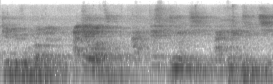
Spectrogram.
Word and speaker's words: Adeduji: Adeduji. Spell it. Say that spell. A-D-D-E. No, A-D-E-D-U-J-I.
